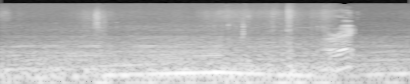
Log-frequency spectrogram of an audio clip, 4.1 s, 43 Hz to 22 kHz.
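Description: Nissan Qashqai's 1.3-litre turbocharged four-cylinder petrol engine pulling away in first gear, heard from inside the cabin as a low hum that grows louder about a second in.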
